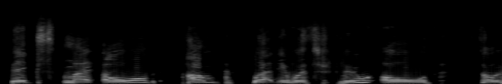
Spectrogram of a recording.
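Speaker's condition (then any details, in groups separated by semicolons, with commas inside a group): Facial paralysis from hydrocephalus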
